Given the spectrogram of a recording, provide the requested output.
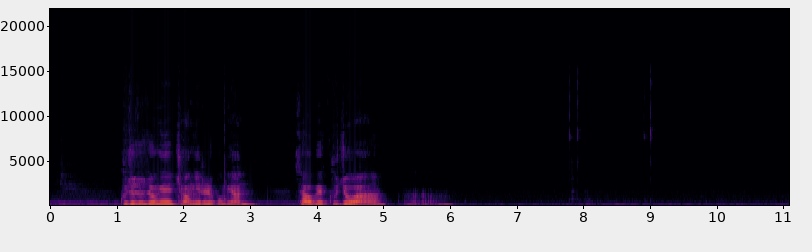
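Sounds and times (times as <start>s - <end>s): low hum: 0.0s - 11.0s
small sharp clicks: 7.8s - 8.2s, 8.9s - 9.2s.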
